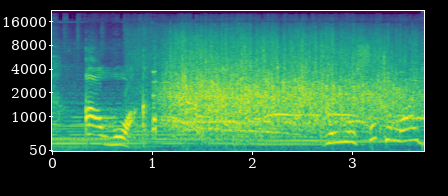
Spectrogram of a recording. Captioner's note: audience applause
